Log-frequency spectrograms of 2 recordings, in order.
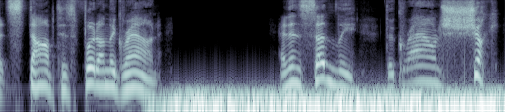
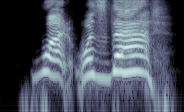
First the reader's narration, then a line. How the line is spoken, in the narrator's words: cried Abigail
